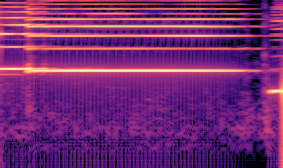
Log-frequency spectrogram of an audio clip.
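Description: Harmonica playing a melody into a microphone: after a brief note it holds one long, steady high note for about a second and a half, which breaks off just before the end.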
